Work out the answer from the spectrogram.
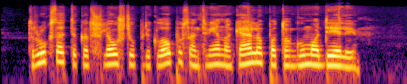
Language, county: Lithuanian, Klaipėda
